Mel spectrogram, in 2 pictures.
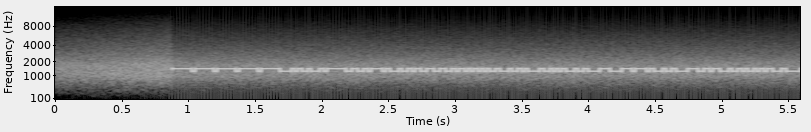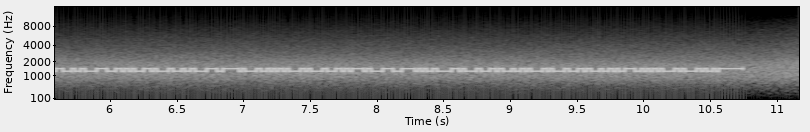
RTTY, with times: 2.2-2.5 IK
2.7-3.3 WIJS
3.5-3.8 ER
4.0-4.5 OOK
4.7-5.0 OP
5.1-5.6 DAT
5.8-6.5 ONZE
6.6-8.9 OVEREENKOMSTEN
9.1-9.6 EEN
9.8-10.6 BREED

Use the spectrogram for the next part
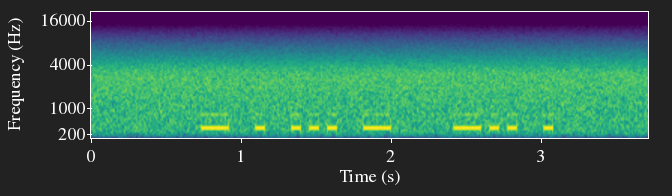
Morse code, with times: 0.7-2.0 TEST
2.4-3.1 DE

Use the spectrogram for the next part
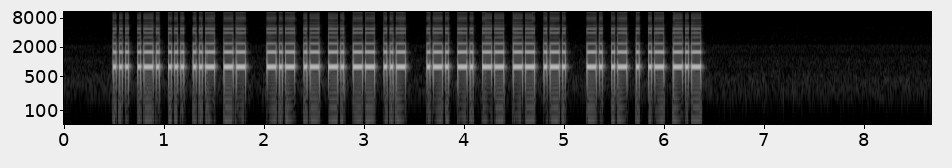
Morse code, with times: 0.5-1.8 SRSUM
2.0-3.4 KANMU
3.6-5.0 RNMMR
5.2-6.4 NAEAK

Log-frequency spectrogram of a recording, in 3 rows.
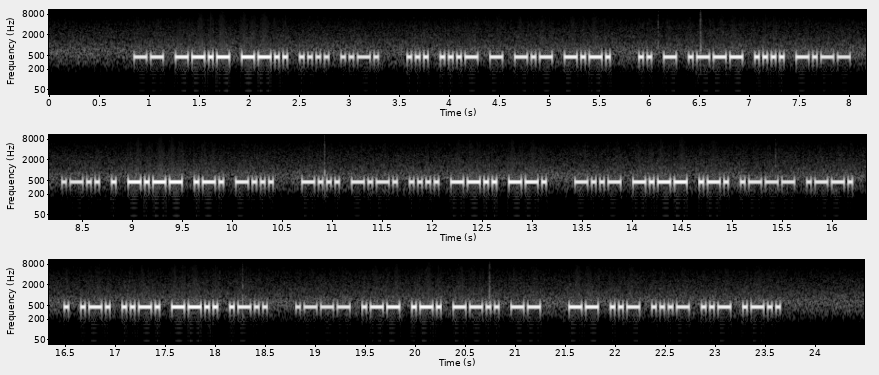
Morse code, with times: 0.9-3.3 MQZHF
3.6-5.6 SVTKC
5.9-8.0 ITJHY
8.3-10.4 LEYRB
10.7-13.2 BCHZG
13.4-16.2 XYRJP
16.5-18.5 ERFZL
18.8-21.3 JWRZM
21.6-23.7 MUVUL

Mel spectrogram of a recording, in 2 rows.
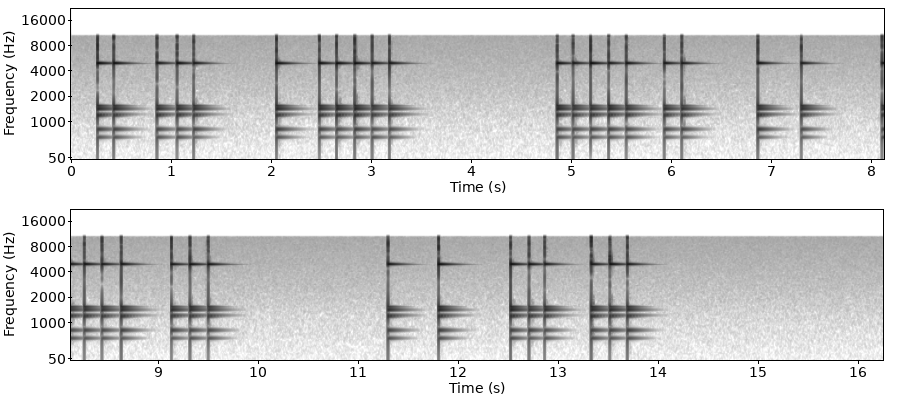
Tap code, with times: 0.3-3.2 HE
4.9-9.6 WAS
11.3-13.7 AN

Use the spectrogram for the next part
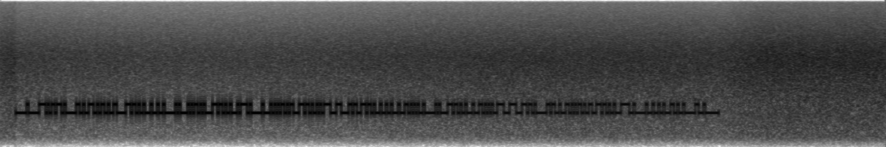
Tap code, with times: none

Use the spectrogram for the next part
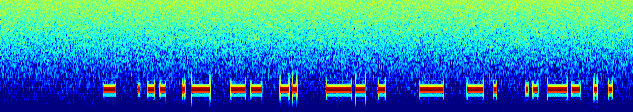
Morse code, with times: none

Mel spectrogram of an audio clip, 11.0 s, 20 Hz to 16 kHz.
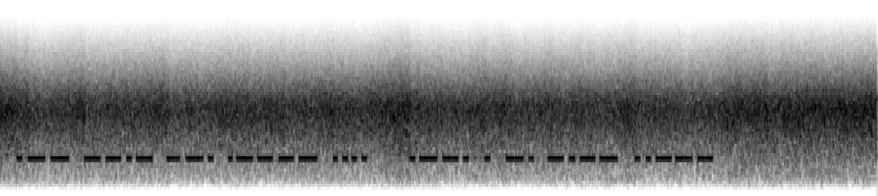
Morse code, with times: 0.2-4.6 WQG1H
5.1-8.9 PENY2

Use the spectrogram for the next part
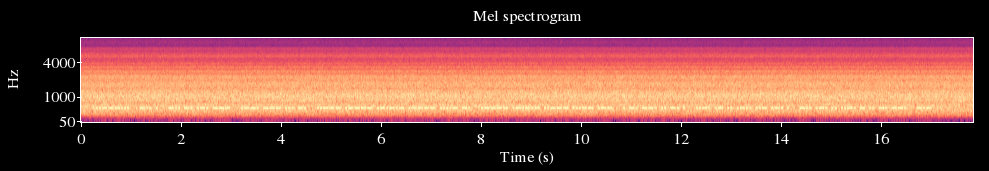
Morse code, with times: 0.2-1.0 <SOS>
1.2-1.5 DE
1.7-3.0 DNRO
3.2-4.5 POSN
4.7-7.8 21.14N
8.0-10.6 1.23W
10.8-12.1 ENGINE
12.3-14.2 FAILURE
14.4-16.5 DRIFTING
16.7-17.0 K

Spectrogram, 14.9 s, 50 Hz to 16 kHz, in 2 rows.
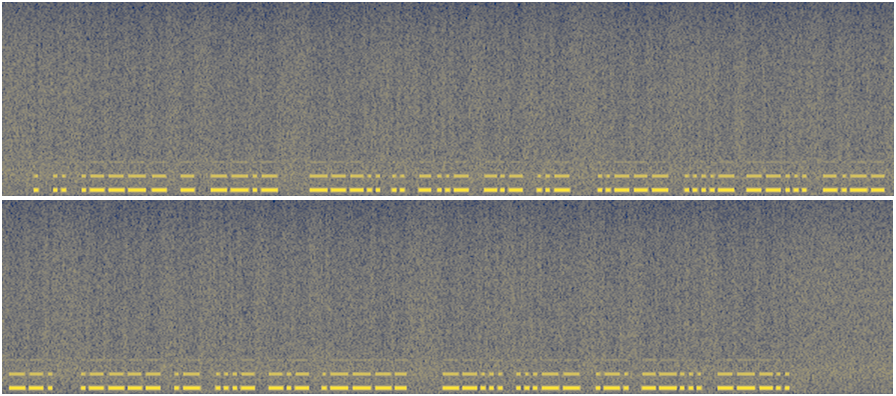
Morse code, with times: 0.3-2.3 EI1TQ
2.6-4.7 8IXKU
5.0-7.8 247YG
8.1-10.8 1AVK1
11.1-14.0 73R78

